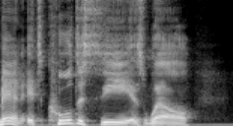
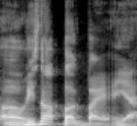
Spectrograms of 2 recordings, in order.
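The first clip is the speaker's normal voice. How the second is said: ordinary talk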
